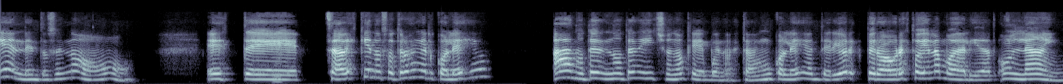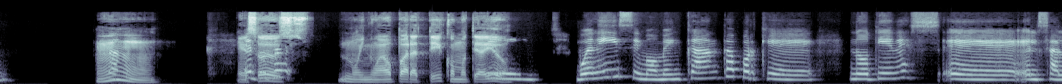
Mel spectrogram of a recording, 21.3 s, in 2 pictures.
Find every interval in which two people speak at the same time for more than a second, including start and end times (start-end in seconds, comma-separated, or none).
none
